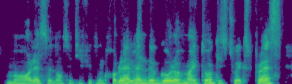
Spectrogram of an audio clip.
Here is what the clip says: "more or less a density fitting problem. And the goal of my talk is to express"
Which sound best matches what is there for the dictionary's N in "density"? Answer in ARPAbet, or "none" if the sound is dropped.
none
